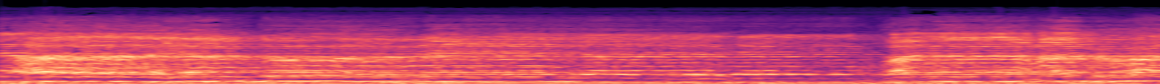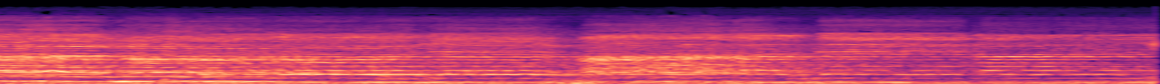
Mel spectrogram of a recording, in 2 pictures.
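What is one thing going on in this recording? A group of men chant together in unison through microphones, echoing in a large space.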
